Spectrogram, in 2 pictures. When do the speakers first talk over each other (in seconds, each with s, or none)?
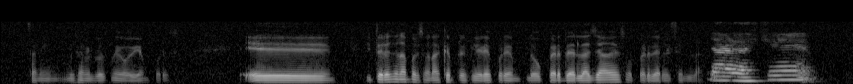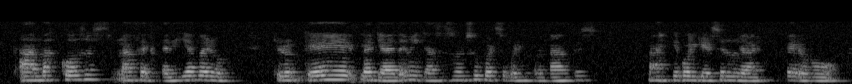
none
